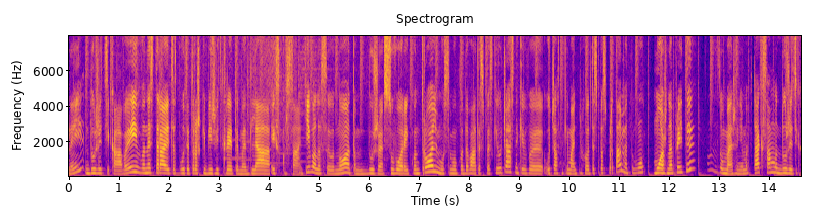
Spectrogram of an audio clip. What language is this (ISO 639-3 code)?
ukr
